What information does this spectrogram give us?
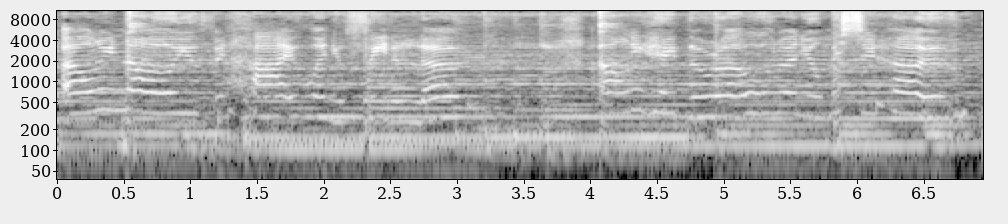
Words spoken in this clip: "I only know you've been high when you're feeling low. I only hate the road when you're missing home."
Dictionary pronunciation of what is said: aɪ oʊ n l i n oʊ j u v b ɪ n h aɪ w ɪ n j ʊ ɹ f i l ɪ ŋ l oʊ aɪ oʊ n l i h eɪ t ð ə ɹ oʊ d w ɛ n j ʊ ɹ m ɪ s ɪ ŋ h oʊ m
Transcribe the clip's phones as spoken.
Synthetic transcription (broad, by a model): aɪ oʊ n l i n oʊ j u v b ɪ n h aɪ w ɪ n j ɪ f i n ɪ l oʊ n oʊ n l i h eɪ t ð ə ɹ oʊ d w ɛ n j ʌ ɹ m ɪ s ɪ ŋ h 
